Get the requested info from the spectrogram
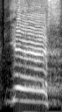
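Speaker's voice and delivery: a high, loud, eager Yes!; crowd shouting yes. Retold or imitated. Crowd answers the tightrope walker with a loud, high shout. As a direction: cheer it back like a whole crowd. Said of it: "they shouted".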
